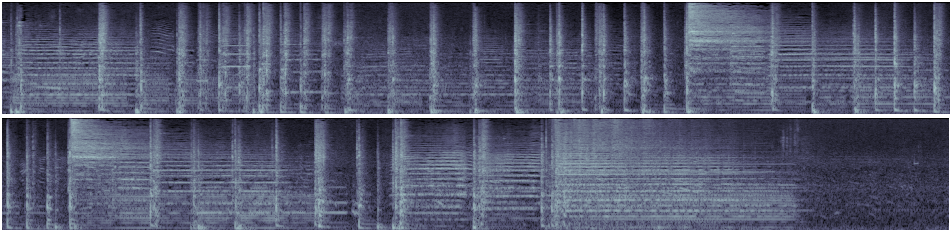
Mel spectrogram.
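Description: Marching band playing: snare, tenor and bass drums beat a fast rhythm under brass chords from trumpets and sousaphones, with cymbal crashes about seven and ten seconds in. The band then holds one long chord and cuts off sharply near the end.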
